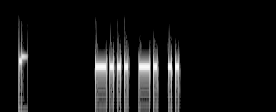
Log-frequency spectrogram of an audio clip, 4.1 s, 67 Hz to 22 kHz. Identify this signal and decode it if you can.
Morse code, heard as a keyed tone, about 22 wpm, 700 Hz. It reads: BNI
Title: USA Call Sign Postfixes - 3 Letters 22wpm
